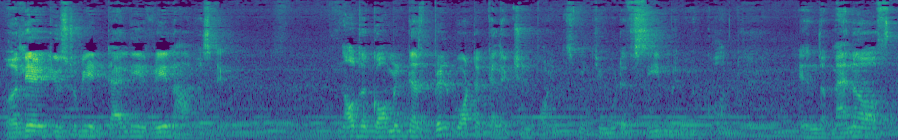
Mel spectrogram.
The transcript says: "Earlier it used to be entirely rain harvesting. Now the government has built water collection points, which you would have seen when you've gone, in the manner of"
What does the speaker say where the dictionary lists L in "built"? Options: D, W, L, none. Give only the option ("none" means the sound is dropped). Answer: L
